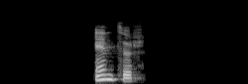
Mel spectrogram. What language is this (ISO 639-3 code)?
fry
